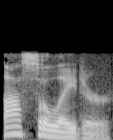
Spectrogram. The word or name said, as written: oscillator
